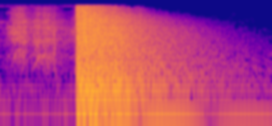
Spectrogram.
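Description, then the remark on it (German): A single sharp, powerful explosive detonation from an explosive embossing test on the grounds of the Fraunhofer ICT erupts after a brief quiet murmur, striking across the whole range at once, then a long rumbling roar slowly fades away. “Bis das geklappt hat, ging es auf dem Gelände des Fraunhofer ICT einige Male recht laut zu.”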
